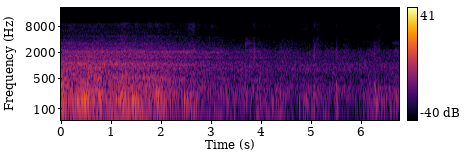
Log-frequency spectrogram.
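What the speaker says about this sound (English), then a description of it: "Oh, it sounds like a train going overhead." A loud, broad rumble of a train passing overhead in Hathersage fills the first few seconds and then gradually eases off, with scattered light clicks and taps over the fading roar.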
